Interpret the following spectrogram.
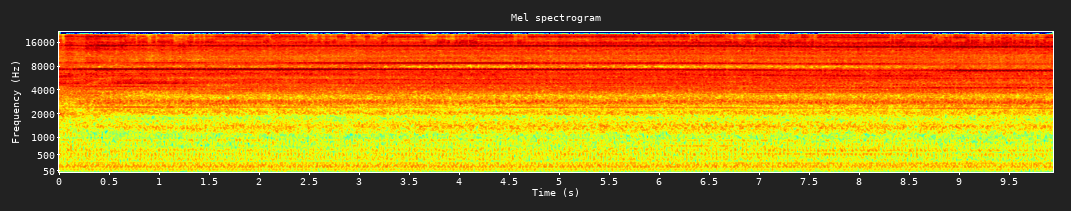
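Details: Craftsman 33-gallon air compressor, after repairs (piston, seal, belt, pressure switch leak): steady even motor drone with a constant pumping hum and no knocks or hiss; filling normally.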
